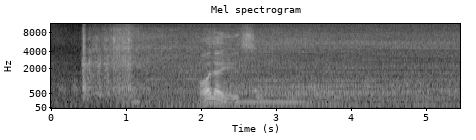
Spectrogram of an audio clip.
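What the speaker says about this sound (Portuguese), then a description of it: "o amigo vai dar partida aqui no motor para a gente escutar ele funcionando" A used car's engine is started: after a short grinding crank it catches with a brief rev, then settles into a low, steady idle, while someone speaks briefly nearby.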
